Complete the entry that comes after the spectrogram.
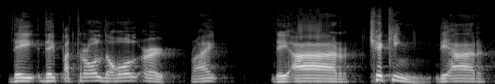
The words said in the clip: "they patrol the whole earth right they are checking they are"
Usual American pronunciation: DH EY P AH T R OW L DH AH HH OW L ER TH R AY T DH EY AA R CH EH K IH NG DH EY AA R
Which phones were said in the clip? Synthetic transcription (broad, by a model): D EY P AH T R OW L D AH HH OW L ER T R AY T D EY AA R CH EH K IH NG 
